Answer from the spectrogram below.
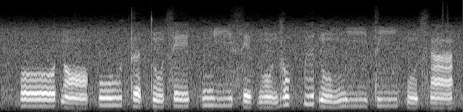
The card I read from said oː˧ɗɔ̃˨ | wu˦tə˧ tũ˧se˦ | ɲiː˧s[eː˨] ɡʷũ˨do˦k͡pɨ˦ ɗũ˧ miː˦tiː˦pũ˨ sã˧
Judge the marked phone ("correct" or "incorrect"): incorrect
